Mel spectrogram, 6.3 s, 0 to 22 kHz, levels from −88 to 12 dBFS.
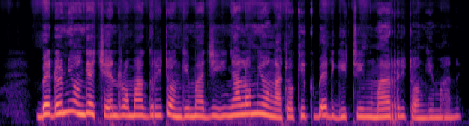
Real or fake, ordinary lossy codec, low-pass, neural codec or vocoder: fake; none; none; vocoder, 44.1 kHz, 128 mel bands, Pupu-Vocoder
